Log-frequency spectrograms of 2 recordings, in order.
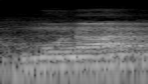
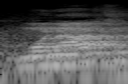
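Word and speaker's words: monarch: इसी तरीका से आपका मोनार्क भी है ना, मोनार्च नहीं है तो इसको भी मोनार्क्स एस लगाएंगे, समझ गए।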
